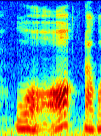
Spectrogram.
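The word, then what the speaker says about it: 我: 오가 성모 결합 없이 단독으로 음절을 만들면 우 떼고 W가 와서 우어라고 발음하죠. 삼성을 붙여서 우어라고 하면 바로 나라는 뜻이에요.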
